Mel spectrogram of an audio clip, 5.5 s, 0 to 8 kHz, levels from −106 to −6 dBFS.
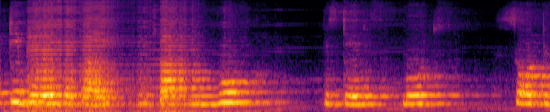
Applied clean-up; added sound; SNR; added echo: neural separator model SepFormer DNS4.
